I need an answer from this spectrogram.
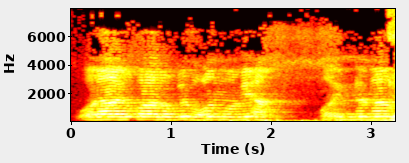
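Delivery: ordinary talk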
